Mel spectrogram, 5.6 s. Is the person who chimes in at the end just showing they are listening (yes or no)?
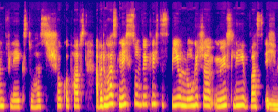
yes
